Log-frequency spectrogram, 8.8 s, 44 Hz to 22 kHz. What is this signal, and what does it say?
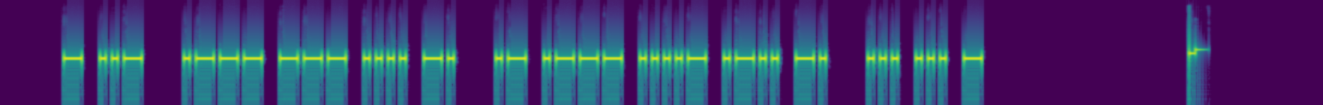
Morse code, heard as a keyed tone, about 30 wpm, 700 Hz. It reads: TU JOHN AJ4LN SST
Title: K1USN SST QSO Practice - 30wpm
